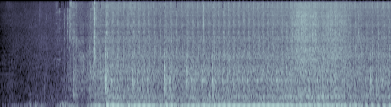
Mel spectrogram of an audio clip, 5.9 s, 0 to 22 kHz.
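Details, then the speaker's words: 2022 Honda Beat Deluxe scooter, CVT never serviced in 2 years: starts and idles with loose, uneven clattering rattle, caused by broken slider piece and worn roller housing; quieter after replacing CVT parts. "Jadi ada suara yang klotokokokok itu ternyata memang benar dikarenakan slider pie-nya jebol ya guys sehingga kalian bisa lihat nih rumah rollernya tadi di awal gua lihatin ke kalian itu kegerus dan kemakan"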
